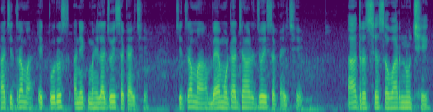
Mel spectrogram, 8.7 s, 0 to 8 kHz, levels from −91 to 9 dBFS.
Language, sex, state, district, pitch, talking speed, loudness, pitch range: Gujarati, male, Gujarat, Valsad, 135 Hz, 140 wpm, -16 LUFS, 115-140 Hz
